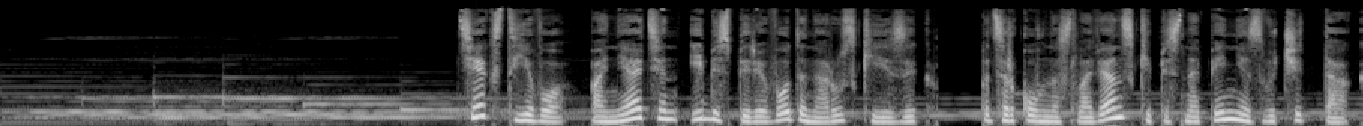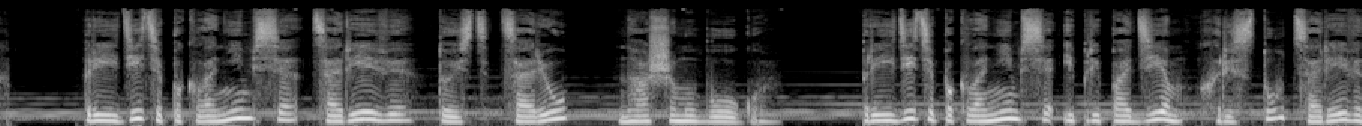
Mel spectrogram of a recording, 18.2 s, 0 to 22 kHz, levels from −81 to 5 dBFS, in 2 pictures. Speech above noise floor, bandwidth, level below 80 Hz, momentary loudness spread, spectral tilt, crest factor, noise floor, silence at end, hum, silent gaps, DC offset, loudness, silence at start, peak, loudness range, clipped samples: 21 dB; 16.5 kHz; -50 dBFS; 16 LU; -5 dB/octave; 14 dB; -34 dBFS; 0 s; none; none; under 0.1%; -13 LUFS; 0.2 s; 0 dBFS; 3 LU; under 0.1%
